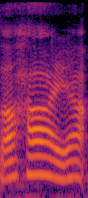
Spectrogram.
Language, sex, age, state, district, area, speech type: Kannada, female, 45-60, Karnataka, Kolar, rural, read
